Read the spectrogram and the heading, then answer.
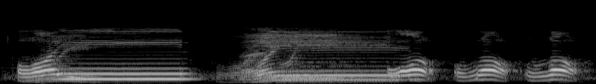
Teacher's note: حلق کا اوپر والا حصہ، صحیح، یہاں سے ہم ادا کریں گے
